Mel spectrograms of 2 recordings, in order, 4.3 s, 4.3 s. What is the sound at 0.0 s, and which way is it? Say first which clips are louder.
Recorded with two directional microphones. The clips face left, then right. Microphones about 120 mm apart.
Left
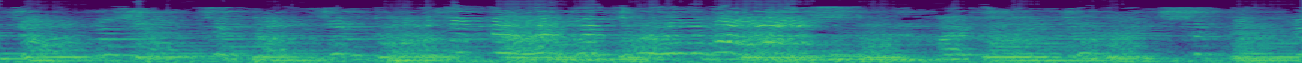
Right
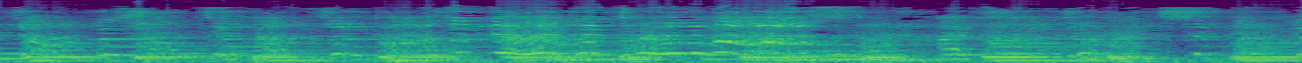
Music: right 4 dB; 30° right (ahead or behind).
